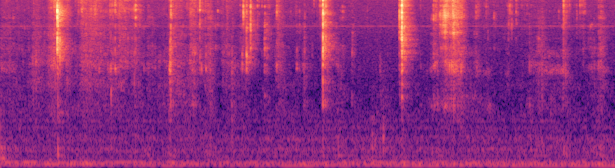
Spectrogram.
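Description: A person chewing food close to the microphone, with a few scattered mouth clicks and smacks over a low, steady hum.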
